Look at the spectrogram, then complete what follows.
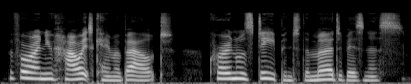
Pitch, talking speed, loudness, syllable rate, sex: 225 Hz, 205 wpm, -17 LUFS, 6.1 syllables/s, female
